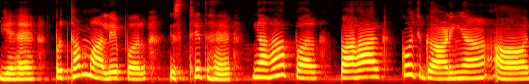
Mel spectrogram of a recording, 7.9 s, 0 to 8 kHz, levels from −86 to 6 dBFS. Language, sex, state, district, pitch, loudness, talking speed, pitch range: Hindi, female, Uttar Pradesh, Etah, 225 Hz, -14 LUFS, 100 wpm, 200-265 Hz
